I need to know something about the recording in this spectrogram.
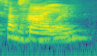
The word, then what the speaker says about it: Samhain: Happy, okay, how do you say it? Samhain or Samhain or that's okay. But it's really like Samhain.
